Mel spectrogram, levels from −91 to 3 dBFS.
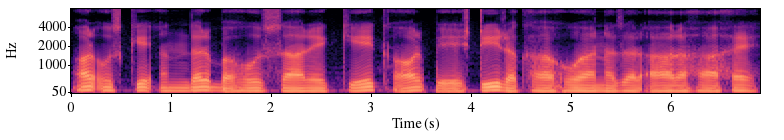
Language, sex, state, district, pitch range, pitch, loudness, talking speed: Hindi, male, Jharkhand, Ranchi, 95-110 Hz, 95 Hz, -18 LUFS, 120 wpm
